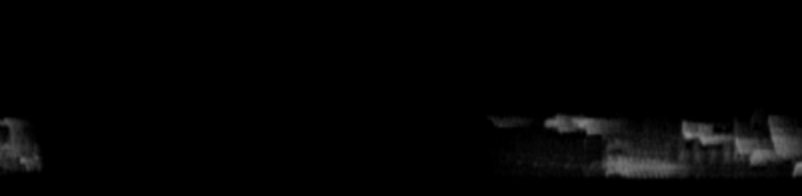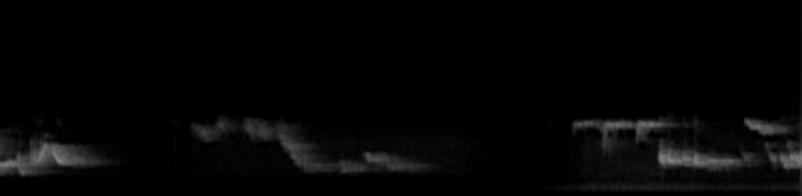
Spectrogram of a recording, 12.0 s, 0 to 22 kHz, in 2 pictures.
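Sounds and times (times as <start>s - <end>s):
European robin singing: 0.0s - 0.4s, 3.7s - 9.4s, 10.3s - 12.0s.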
